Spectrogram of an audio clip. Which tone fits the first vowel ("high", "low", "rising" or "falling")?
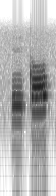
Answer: low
